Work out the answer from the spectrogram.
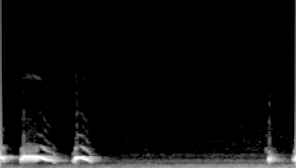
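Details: Indonesian local spotted dove finishing a kuk satu phrase with two mellow coos, the first long and gently falling, followed by a quiet pause and then the soft lead note of the next phrase. A steady low hum sounds throughout.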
